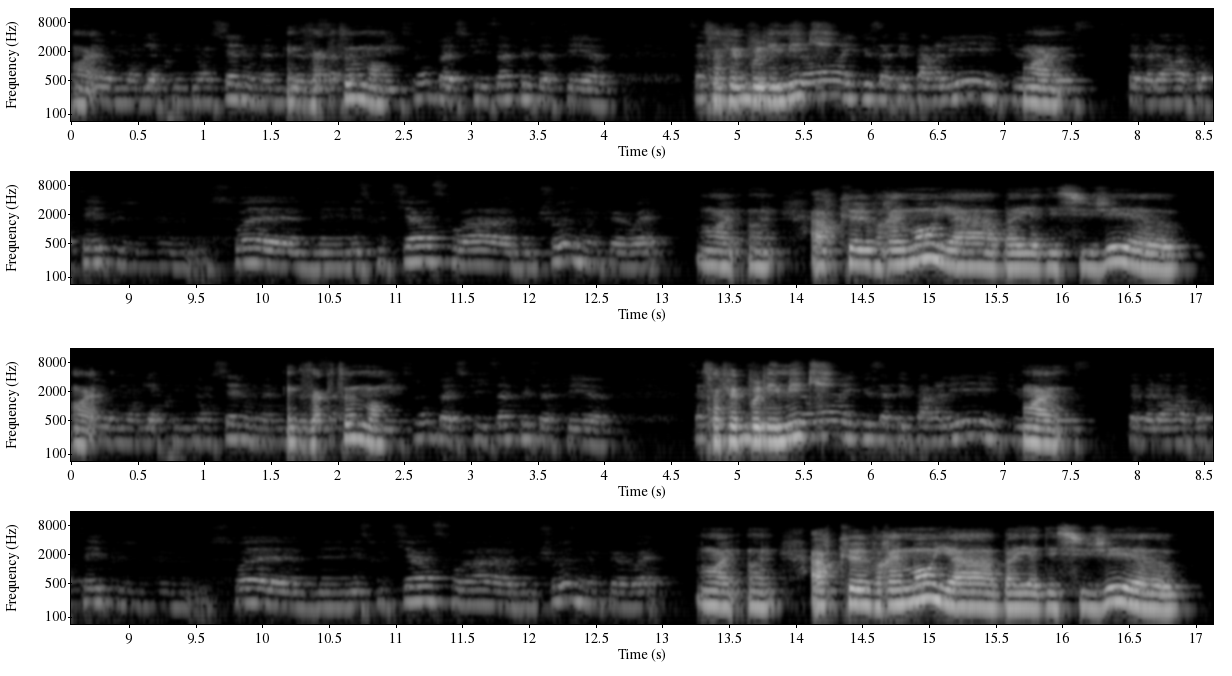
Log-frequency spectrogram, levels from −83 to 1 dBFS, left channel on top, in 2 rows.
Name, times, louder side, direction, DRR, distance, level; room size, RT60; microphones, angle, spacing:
voice 1, 0.0-4.4 4.7-7.6 7.9-13.0, left 3 dB, 30° left, 1.4 m, -45 dB
voice 2, 1.6-2.4 4.7-5.7 7.1-7.4 13.3-16.9, right 3 dB, 40° right, 0.4 m, -31 dB
3.7 x 3.0 x 2.2 m
head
